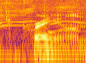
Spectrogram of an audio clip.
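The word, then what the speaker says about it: Craiyon: It's spelt like crayon, but with an I before the Y.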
